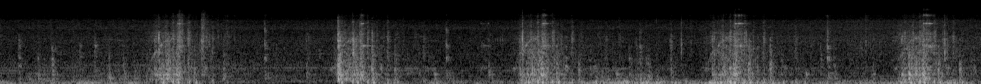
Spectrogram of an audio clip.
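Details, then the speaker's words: Craftsman push mower, running: sharp metallic clank about every two seconds, like grinding on something. The blade is suspected to be hitting the deck underside or baffle; a sheared flywheel key was also considered; unconfirmed. "Ooh. For a second, right? It seemed like it was grinding on something, you know?"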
